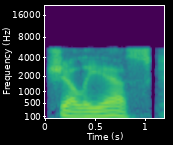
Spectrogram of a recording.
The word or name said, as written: Shelleyesque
